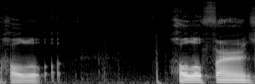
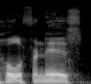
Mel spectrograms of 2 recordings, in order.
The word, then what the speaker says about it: Holofernes: one of the generals, I think his name was H uh Holo or Hollow Fes, I think is how you pronounce his name.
